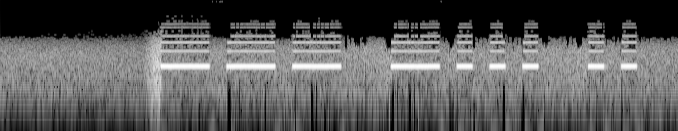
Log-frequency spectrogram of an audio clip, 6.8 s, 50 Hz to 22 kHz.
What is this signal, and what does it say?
Morse code, heard as a keyed tone, about 7 wpm, 1010 Hz. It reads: OBI
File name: germany / mx / OBI-D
